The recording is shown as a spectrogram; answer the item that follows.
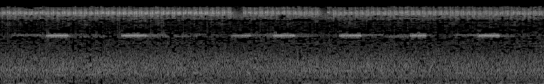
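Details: A cricket chirps in a summer night, its brief high notes coming in quick regular bursts, backed by an unbroken, very high-pitched insect hiss.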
